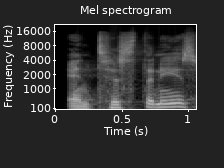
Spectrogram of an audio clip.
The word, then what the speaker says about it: Antisthenes: This is Antisthenes. Am I getting that pronunciation right?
